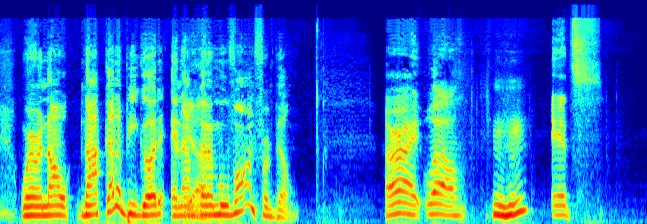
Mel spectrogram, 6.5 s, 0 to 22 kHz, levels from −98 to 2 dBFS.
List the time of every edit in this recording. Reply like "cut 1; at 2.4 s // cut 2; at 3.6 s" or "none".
cut 1; at 4.9 s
